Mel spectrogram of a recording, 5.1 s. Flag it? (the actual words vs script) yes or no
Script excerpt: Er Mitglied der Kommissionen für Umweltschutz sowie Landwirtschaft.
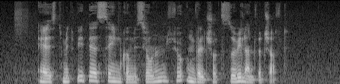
yes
